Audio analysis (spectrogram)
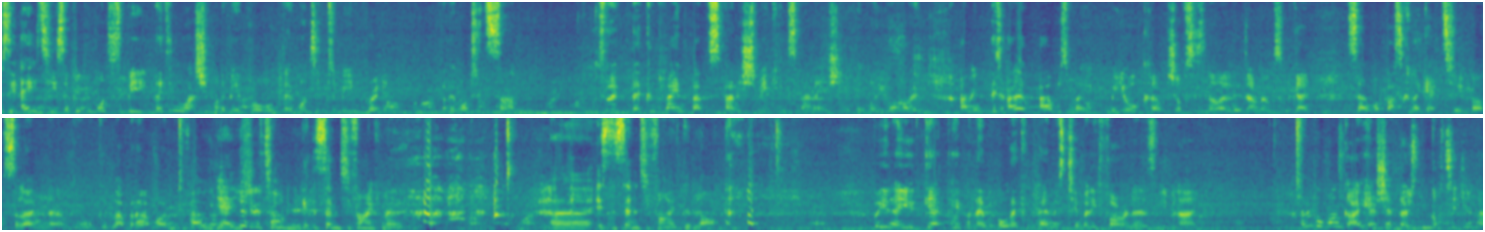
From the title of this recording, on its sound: Talk on a train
